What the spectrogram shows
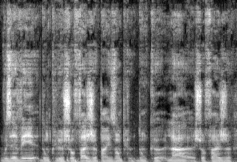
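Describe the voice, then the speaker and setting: A man telling a story casually in a vlog, chatty and animated with many fillers, then showing off his car from inside it. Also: mid-range voice, normal speed. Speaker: car vlogger.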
